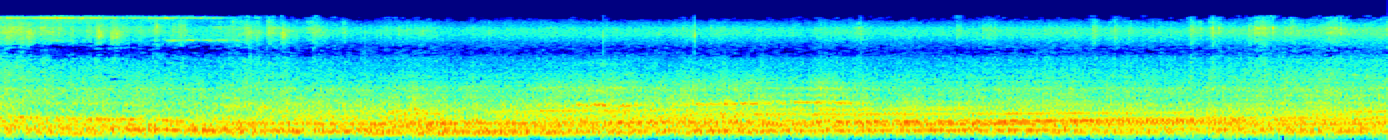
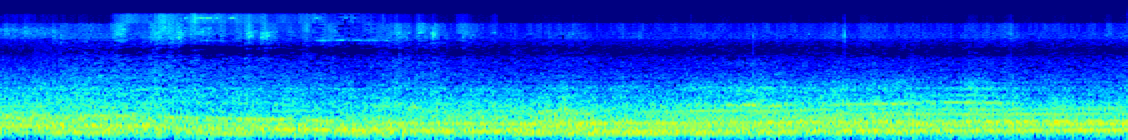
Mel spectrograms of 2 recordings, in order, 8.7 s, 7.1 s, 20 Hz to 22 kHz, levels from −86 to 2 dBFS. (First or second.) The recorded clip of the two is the second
